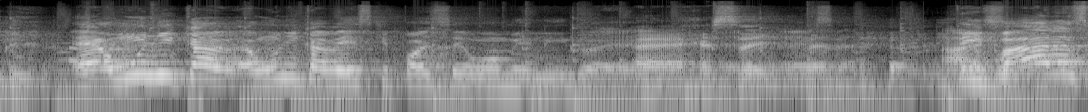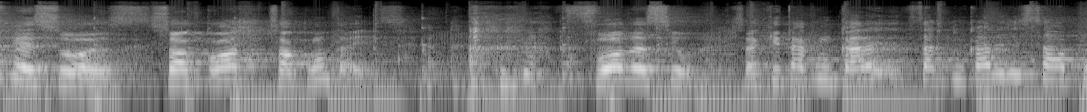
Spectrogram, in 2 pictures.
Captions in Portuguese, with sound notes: É a única... É a única vez que pode ser um homem lindo, é... -É, essa aí. Verdade -E tem várias pessoas, só con... Só conta esse *Risos* -Foda-se o resto. Aqui tá com cara de... Tá com cara de sapo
